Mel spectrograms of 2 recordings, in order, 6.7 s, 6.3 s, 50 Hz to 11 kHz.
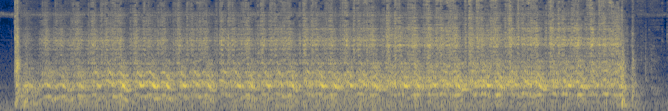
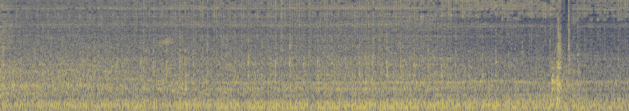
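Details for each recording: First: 1977 Ford F350 dually tow truck, long sitting, with its gas tank no longer hooked up; about six seconds of brisk, even cranking that never catches; turns over well but gets no fuel, so starting fluid is next. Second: 1977 Ford F350 dually tow truck, long-sitting estate-sale find: starts right up and settles into a steady, even low-rumble idle with no knocks or stumbles; idle is good as long as the throttle is left untouched.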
